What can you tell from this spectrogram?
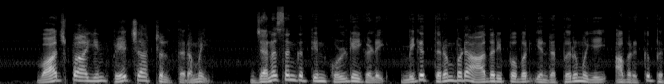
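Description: Throughout the speech, linear timecode from a neighbouring track or cable leaks in as timecode bleed. Its square wave flips between 1 and 2 kHz at a 25-frame rate, roughly 35 dB below the speech, giving a faint steady chirping warble underneath.

From 0.64 to 3.97 s, a call bitrate drop occurs. The bandwidth estimate fell and the encoder coded far more coarsely, which fits a fall from 40 to 10 kbps. The top end shrinks from 20 kHz to 8 kHz, with the worst stretch lasting 1.26 s. The speech sounds muffled and rough until it recovers just before "மிகத் திறம்பட ஆதரிப்பவர்".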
